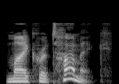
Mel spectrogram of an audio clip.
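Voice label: "microtomic", British English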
